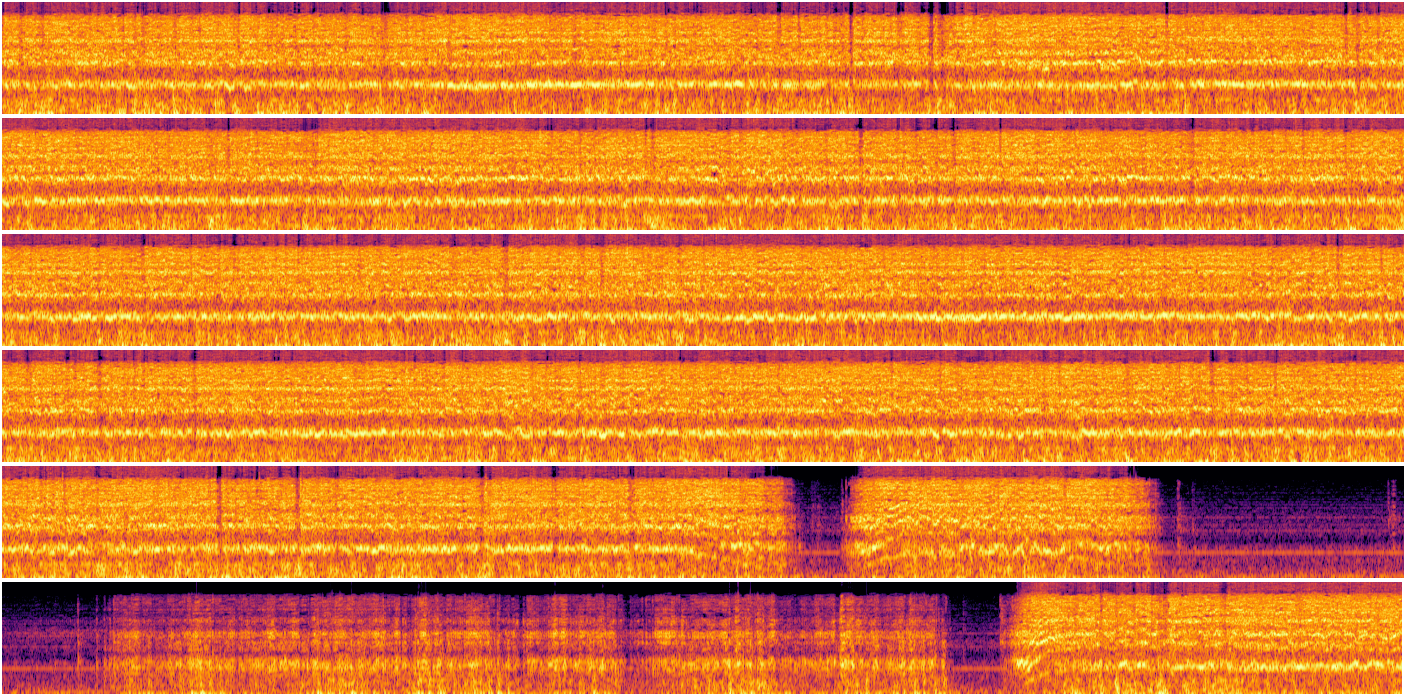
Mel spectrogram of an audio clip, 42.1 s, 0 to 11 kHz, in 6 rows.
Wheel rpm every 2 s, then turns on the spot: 230, 230, 230, 230, 220, 220, 220, 230, 230, 220, 240, 230, 230, 220, 220, 190, 100, 0, 20, 20, 170.
36-38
